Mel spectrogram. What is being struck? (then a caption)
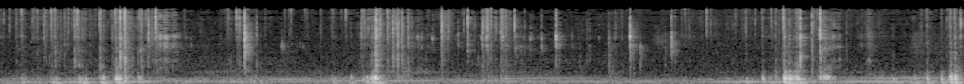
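Soap bar shaved with a knife. A knife shaves dry flakes off a beige soap bar onto a pile, producing soft, crisp scraping and light pattering ticks with a low, muffled body. A few louder scrapes stand out near the start, middle and end, with quiet crumbling flakes in between.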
